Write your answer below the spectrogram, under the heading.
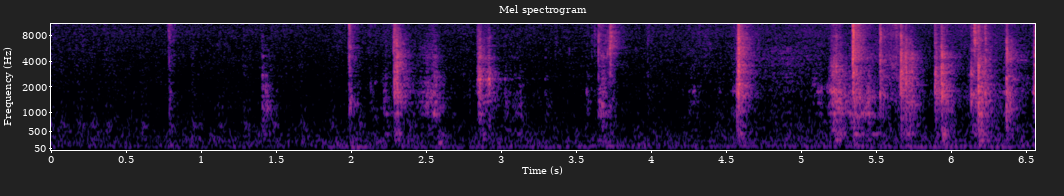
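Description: Laptop keyboard keys clicking under typing: a few scattered keystrokes, then a quick flurry of them near the end.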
